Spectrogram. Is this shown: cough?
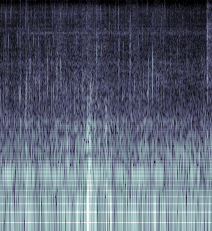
no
